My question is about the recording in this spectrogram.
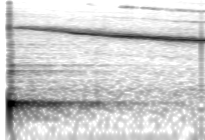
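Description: Intro sound effect: a sudden click, then one steady whistle-like tone that glides slowly downward in pitch, like a falling-bomb whistle.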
